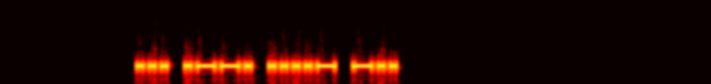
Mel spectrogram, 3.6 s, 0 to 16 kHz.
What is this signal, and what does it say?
Morse code, heard as a keyed tone, about 40 wpm, 700 Hz. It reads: SP4D
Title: DXCC-100 Call Signs - 4 Characters - 40wpm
